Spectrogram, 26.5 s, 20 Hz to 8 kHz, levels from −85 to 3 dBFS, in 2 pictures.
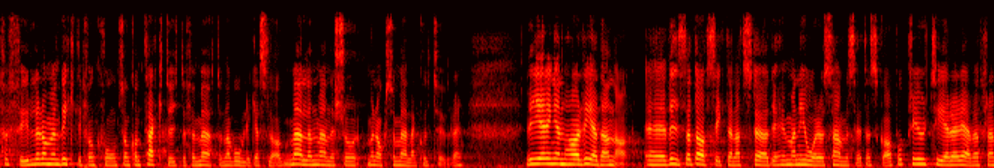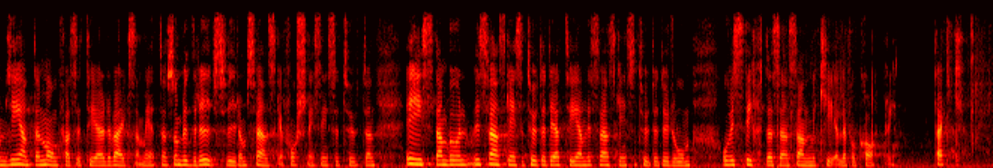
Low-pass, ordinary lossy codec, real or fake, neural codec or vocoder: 7.2 kHz; none; fake; codec, 16 kHz, 16 kbps, FunCodec, trained on LibriTTS, 50 frames a second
